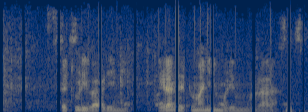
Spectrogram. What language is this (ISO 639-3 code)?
lug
